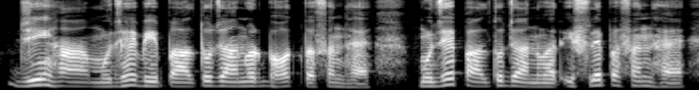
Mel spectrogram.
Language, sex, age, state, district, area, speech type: Hindi, male, 18-30, Rajasthan, Jaipur, urban, spontaneous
